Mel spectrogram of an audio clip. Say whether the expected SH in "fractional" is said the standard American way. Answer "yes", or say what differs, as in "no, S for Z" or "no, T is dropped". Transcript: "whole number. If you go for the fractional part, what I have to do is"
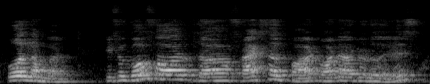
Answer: no, S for SH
